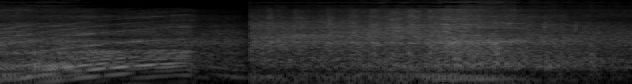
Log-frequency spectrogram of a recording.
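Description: Car engine pulling away and accelerating, its pitch climbing and dropping as it goes up through the gears. About two and a half seconds in, the sound cuts abruptly to a steady rushing noise.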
